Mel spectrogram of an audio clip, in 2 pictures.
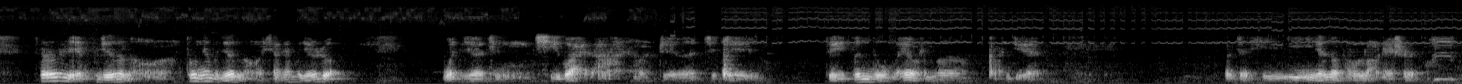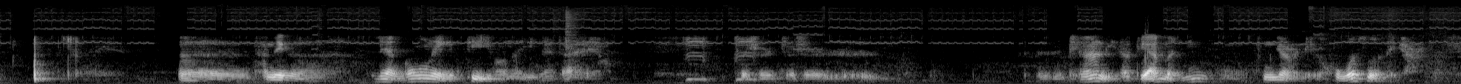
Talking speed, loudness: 180 characters per minute, -21 LUFS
